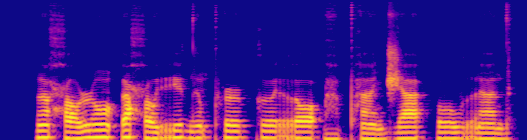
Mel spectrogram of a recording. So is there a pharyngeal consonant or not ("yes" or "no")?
yes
